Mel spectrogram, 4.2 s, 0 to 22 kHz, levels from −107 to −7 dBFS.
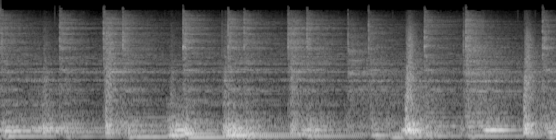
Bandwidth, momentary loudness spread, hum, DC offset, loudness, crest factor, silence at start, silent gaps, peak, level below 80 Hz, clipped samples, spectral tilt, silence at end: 17 kHz; 9 LU; none; under 0.1%; -33 LUFS; 20 dB; 0 s; none; -12 dBFS; -62 dBFS; under 0.1%; -5.5 dB/octave; 0 s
